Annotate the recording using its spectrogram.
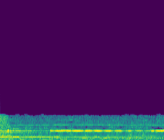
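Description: Faint steady hum of two held high tones, with faint slow wavering pitch glides beneath them.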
